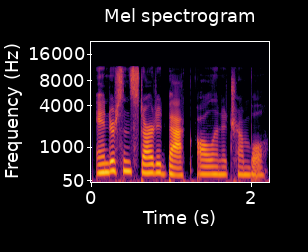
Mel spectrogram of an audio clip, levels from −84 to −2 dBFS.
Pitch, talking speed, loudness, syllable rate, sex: 195 Hz, 190 wpm, -20 LUFS, 5.6 syllables/s, female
